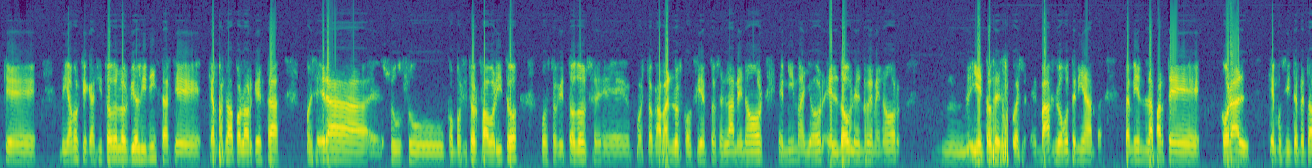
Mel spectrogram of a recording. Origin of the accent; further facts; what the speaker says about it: Elche, Valencian Community, Spain; porque Elche siempre, además es el sitio como es mi pueblo, mi ciudad, pues de alguna forma viene la gente que nos conoce y que nos quiere.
